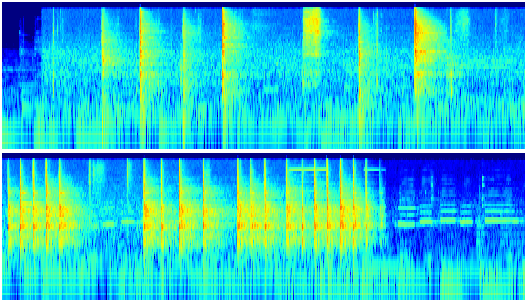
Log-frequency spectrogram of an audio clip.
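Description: Cleaver striking garlic on a wooden chopping board: a handful of single hard whacks as the cloves are smashed flat, then quick runs of chopping, about six chops a second, as the garlic is minced.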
